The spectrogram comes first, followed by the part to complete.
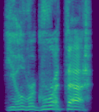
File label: chatter negative; nyx; respawn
